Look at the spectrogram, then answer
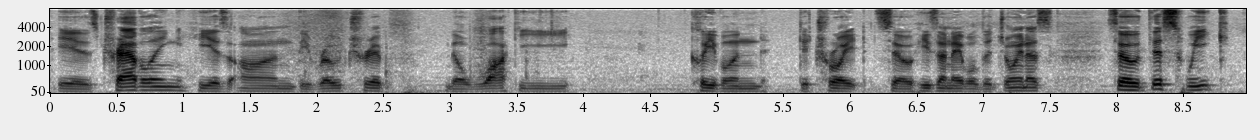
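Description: A man hosting a sports podcast in a conversational way, with measured, wordy phrasing. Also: low-pitched, slight background noise. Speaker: podcast host and sports reporter.

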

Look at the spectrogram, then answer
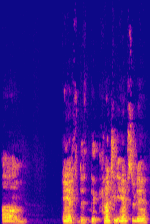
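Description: A man's voice: mid-range voice, steady tone, unhurried, a bit bright, far from the mic. Middle-aged man, echoey room. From Florida. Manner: talkative, argues with long explanations. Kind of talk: casual podcast banter.

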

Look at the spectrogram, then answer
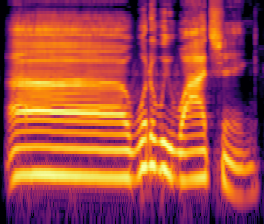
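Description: A man's voice: mid-range voice, animated, very slow, bright, forceful tone, smooth, no echo, clean studio sound. Laid-back man podcast co-host. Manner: laid-back, laughs often. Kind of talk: casual chat.

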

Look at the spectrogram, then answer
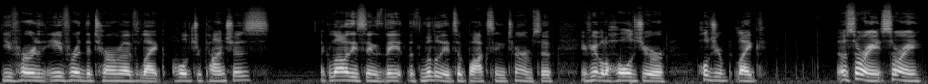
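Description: A woman's voice: fairly low pitch, a little fast, no echo. Woman in her 40s, podcast host, candid storytelling, swears freely, acts out quoted speech, dry close sound. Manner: candid and profane, animated retelling with quoted speech. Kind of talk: personal storytelling monologue.

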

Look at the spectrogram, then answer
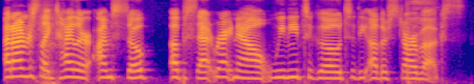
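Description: Casual woman co-host in her thirties, high and bright, animated dramatic storyteller. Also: normal speed. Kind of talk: casual chat.

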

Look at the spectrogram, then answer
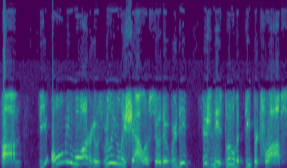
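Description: A man's voice: very high voice, expressive, a little fast, husky, dry recording. A man chatting casually and at rambling length as a radio guest over a tinny phone line. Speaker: interview guest, angler. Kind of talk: casual radio interview chat. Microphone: phone call.

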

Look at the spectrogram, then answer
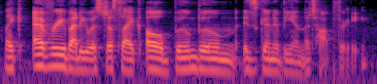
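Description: A woman's voice: rumbling low, fairly quick. A woman co-hosting a podcast in casual chat, giggly and candid, often trailing off with "like" and "I don't know". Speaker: podcast co-host.

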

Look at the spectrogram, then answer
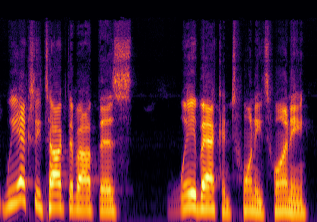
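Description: A middle-aged man hosts a casual podcast chat. He rambles along with plenty of "um" and "you know," and his voice sits a little high for a man. The sound is dry and close, with almost no room echo. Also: expressive, brisk, pushed and bright, clean tone. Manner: rambling, chatty, many fillers. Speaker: podcast host.

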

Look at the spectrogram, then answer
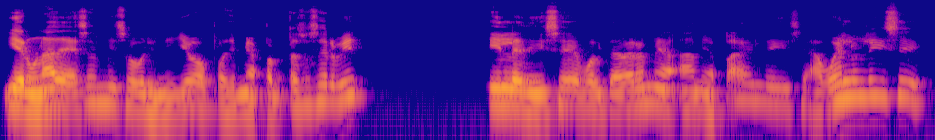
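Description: A man's voice: on the high side, brisk. A man with a Mexican accent, a podcast guest telling a story in casual slang and acting out the dialogue. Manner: slangy, animated, acts out quoted dialogue.

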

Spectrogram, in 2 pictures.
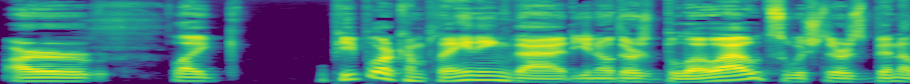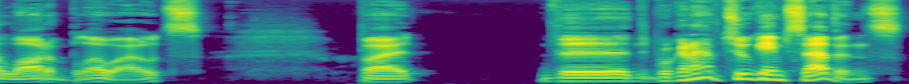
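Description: A man's voice: fairly low pitch, lively intonation, a little slow, fairly bright tone, dry recording, studio quality. A man co-hosting a casual sports podcast, talking loosely with lots of fillers and restarts. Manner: chatty, many fillers and restarts. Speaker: podcast co-host. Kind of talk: casual chat.

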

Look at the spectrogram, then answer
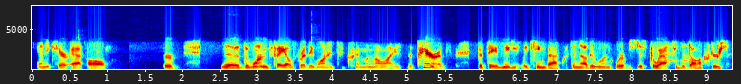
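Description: A woman's voice: sits low, no room sound. A woman calling in to a radio talk show on speakerphone, speaking earnestly as a state director of an advocacy group. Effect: on speakerphone over a phone line. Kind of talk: call-in chat. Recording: tinny, dry speakerphone call.

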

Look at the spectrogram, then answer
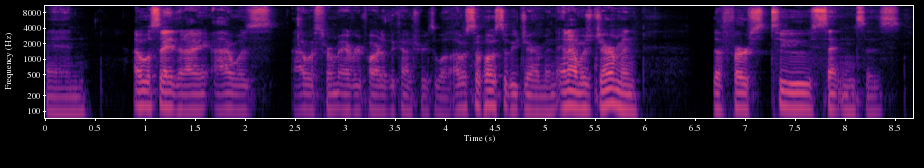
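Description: Casual podcast co-host, male, mellow tone, chatty and given to restarts. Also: fairly low pitch, steady tone, normal speed. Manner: chatty, often repeats words while restarting. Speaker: podcast co-host telling the story. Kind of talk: casual true-crime podcast storytelling.

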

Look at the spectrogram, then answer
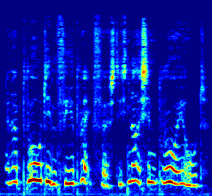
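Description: A man voicing a nagging ogre's wife in a high falsetto, ranting. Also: moderate pace, warm tone. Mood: aggrieved scolding. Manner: ranting, ad-libbed complaints in falsetto. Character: nagging old ogre's wife, shrill and scolding.

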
